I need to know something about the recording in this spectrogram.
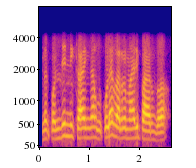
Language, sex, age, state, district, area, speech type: Tamil, female, 60+, Tamil Nadu, Coimbatore, urban, conversation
